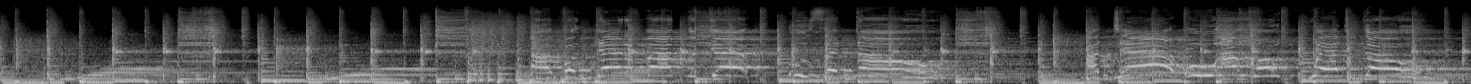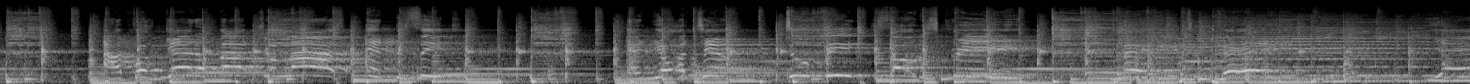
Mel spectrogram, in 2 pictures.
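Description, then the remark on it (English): A loud, full-band soul song plays continuously, with a male singer belting strained, raspy, near-screaming vocal lines over steady drums, bass and horns. “He was earned the nickname …, and here's why.”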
